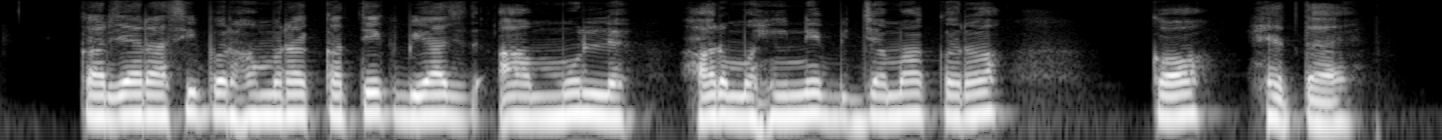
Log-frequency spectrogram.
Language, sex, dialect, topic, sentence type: Maithili, female, Southern/Standard, banking, question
